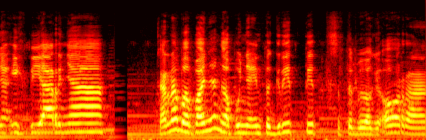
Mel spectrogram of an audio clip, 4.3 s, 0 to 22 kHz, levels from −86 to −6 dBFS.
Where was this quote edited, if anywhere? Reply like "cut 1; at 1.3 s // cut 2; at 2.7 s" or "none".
cut 1; at 1.2 s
